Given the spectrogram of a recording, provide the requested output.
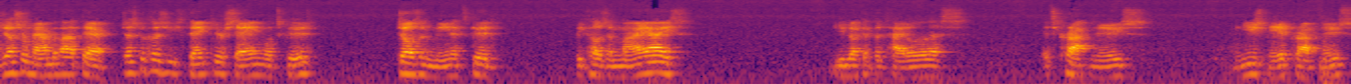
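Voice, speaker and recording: A man with a Northern Irish accent talks at medium pitch and a fairly slow pace, his intonation fairly even. His loudness swings widely, and he pauses long and often. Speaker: comedy news show host. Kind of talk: comedic news commentary rant. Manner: impassioned.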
